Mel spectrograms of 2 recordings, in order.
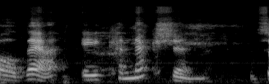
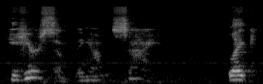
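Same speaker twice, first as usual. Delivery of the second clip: whispered, secretive; hushed; 6 dB quieter than usual. A narrator's reading. Ben telling Noah about a sound, whispering. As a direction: lean in and whisper it. Ben explains dog's signal.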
